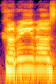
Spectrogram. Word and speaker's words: Cuerno: To pronounce King Cuerno's name, Dave, just say the word dare or pair, but replace the letter D or P of the word with Q. So, Cuerno.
